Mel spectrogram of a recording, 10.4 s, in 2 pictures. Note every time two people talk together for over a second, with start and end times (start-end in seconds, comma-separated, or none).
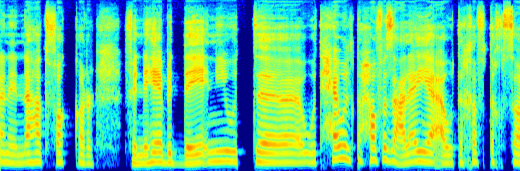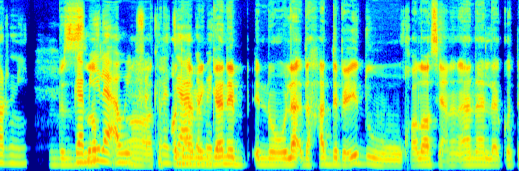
5.9-7.5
